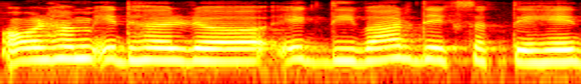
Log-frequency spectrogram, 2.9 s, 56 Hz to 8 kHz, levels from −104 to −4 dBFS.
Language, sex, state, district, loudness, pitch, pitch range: Hindi, female, Chhattisgarh, Sarguja, -12 LUFS, 230 Hz, 225-240 Hz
